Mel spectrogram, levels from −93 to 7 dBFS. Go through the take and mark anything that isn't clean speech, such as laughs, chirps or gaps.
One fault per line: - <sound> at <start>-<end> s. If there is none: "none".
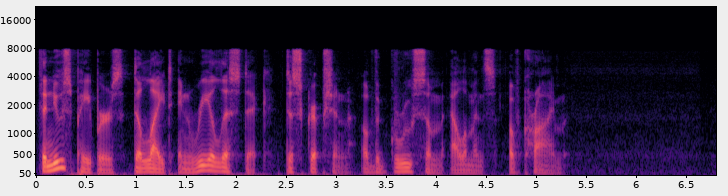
none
